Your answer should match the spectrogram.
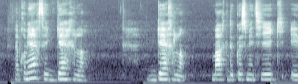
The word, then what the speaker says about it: Guerlain: Tu vois, ici, on voit le G suivi du U. Et par conséquent, ça fait le son G. Guerlain. Guerlain. La difficulté, ça peut être le R suivi du L.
